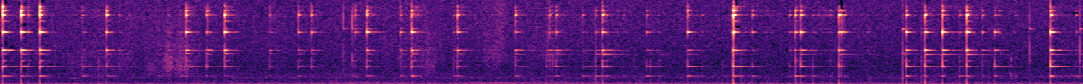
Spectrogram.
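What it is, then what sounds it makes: Wine glass tapped with fingernails. An empty, clear, hollow stemmed wine glass with a white design is held in both hands and rapidly tapped with long nails. Quick, bright clinks with short, high ringing tones repeat irregularly over a quiet, low background murmur.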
